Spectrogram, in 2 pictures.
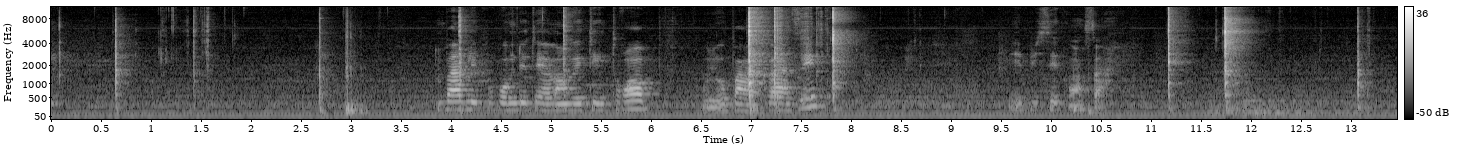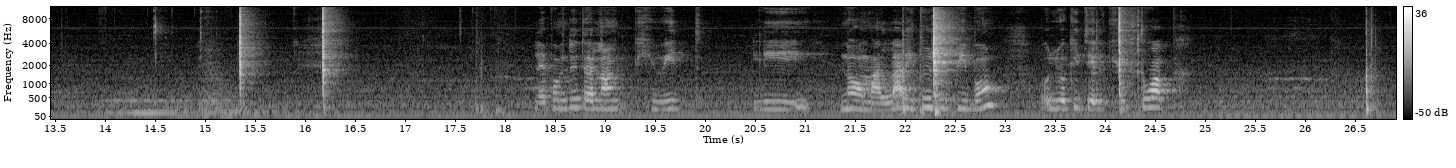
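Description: A metal spoon clinks and scrapes against a metal pot.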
